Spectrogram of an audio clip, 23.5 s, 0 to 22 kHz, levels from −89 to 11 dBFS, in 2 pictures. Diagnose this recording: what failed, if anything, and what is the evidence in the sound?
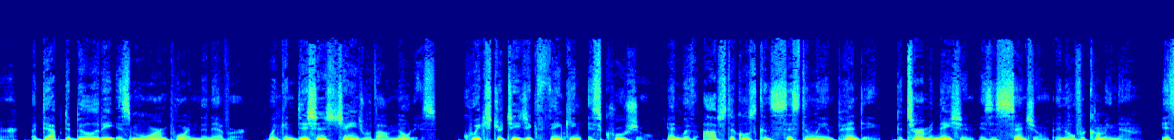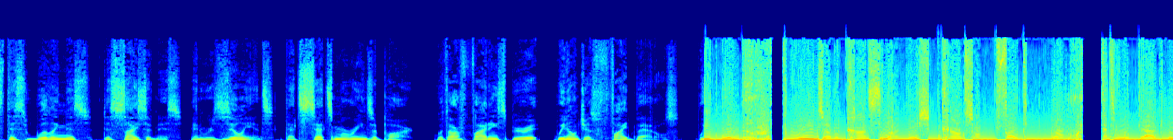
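From 18.78 s to the end at 23.48 s, just after "don't just fight battles", the sound turns harsh and buzzy. The gaps between phrases fill with noise instead of falling silent. That points to a stuck bit, likely from a faulty converter or a broken data line. One bit stays fixed, so about half the samples land off by its weight. The error follows the waveform's sign and size. Each step sits around -15 dBFS, which makes the buzz loud.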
